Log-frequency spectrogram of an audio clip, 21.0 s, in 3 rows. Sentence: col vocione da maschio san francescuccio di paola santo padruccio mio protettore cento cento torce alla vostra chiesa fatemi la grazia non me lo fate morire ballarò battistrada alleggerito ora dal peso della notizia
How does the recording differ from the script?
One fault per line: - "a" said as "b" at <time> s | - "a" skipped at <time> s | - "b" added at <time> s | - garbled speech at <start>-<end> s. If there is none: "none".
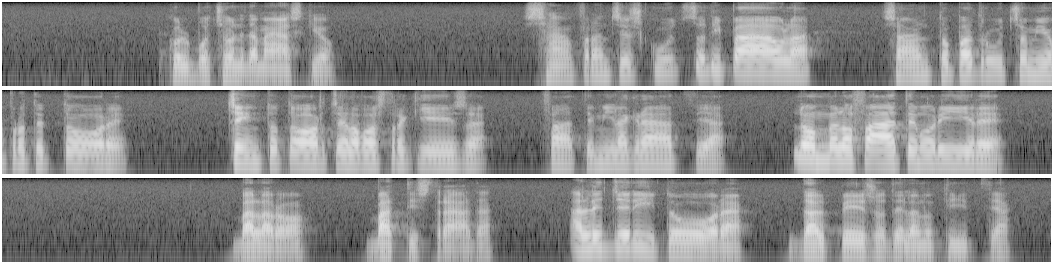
- "cento" skipped at 8.9 s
